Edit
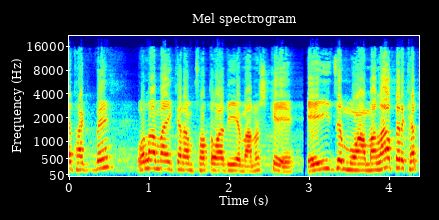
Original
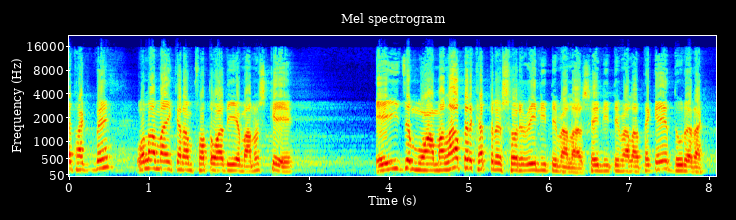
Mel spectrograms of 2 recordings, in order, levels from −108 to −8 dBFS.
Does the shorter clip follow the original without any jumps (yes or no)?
no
